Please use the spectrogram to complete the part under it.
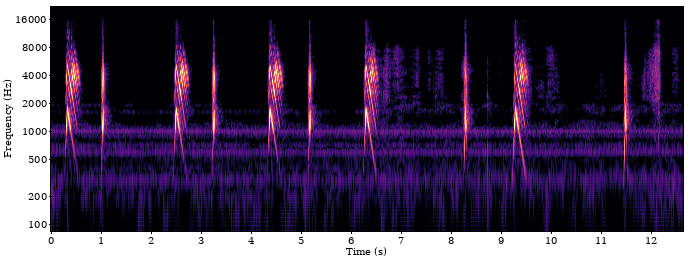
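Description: A short sharp pop sounds after each placement.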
